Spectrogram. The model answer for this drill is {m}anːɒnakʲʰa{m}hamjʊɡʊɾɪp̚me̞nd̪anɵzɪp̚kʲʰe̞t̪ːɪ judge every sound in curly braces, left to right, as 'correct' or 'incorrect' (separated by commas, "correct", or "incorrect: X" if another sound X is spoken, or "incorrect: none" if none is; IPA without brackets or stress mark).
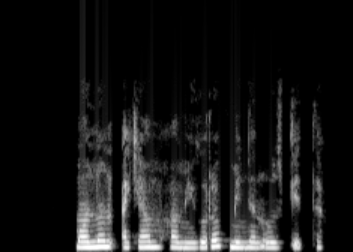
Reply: correct, correct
